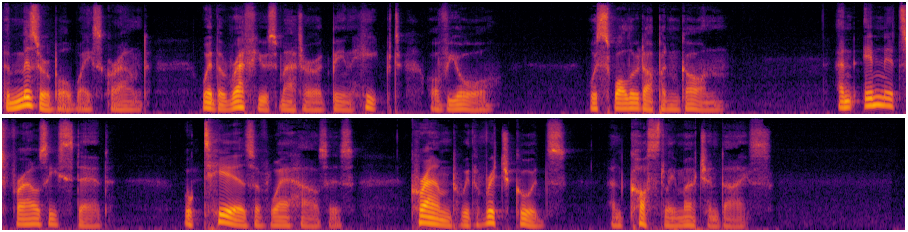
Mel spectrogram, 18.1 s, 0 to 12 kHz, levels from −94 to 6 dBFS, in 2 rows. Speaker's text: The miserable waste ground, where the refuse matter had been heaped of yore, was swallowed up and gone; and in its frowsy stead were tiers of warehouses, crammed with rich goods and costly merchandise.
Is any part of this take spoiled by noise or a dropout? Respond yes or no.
no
